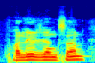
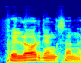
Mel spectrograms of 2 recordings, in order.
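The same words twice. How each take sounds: First: फलेर said as "falair", first vowel a, ending in e; mispronounced station name. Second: फिलौर said as "phi-laur", aspirated ph, short i, then au; corrected pronunciation. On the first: Presenter listing Punjab stations, stumbling over फलेर. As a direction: read फलेर with a short flat a and end on "-ler". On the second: Presenter correcting his earlier slip, carefully saying फिलौर. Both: Real, not acted. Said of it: "उसका भी pronunciation".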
